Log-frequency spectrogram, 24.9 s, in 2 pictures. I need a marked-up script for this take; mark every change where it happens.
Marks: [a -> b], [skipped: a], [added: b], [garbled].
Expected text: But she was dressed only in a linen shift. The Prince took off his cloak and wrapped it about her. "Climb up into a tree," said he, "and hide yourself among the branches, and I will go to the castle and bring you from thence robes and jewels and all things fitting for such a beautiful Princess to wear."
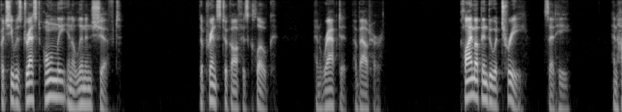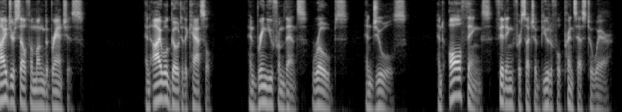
But she was dressed only in a linen shift. The Prince took off his cloak and wrapped it about her. "Climb up into a tree," said he, "and hide yourself among the branches, and I will go to the castle and bring you from thence robes and jewels and all things fitting for such a beautiful Princess to wear."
